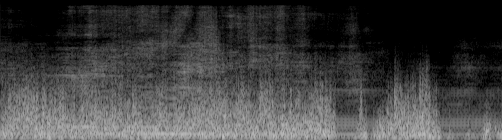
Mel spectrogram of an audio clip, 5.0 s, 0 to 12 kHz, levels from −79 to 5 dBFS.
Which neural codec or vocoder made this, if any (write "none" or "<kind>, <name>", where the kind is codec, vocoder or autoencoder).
none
